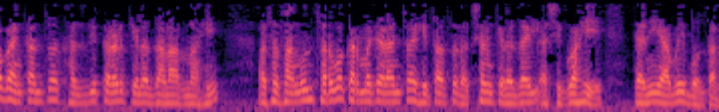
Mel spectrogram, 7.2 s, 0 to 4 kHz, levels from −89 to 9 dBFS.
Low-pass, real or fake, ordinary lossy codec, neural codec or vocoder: 3.6 kHz; real; none; none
